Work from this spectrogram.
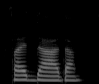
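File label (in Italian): "faeddada", lingua sarda, female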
